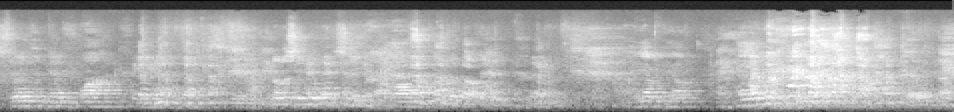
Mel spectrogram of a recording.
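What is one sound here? Men laugh.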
